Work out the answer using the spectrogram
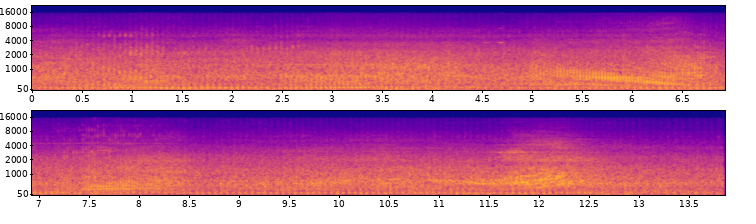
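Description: Motorcycle engine running while riding in traffic, a steady drone whose pitch falls and rises twice as the throttle changes.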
